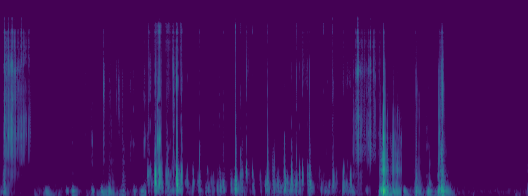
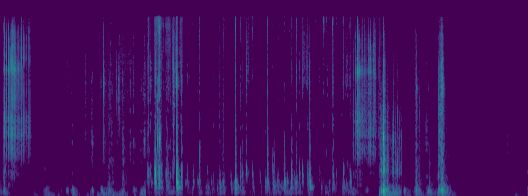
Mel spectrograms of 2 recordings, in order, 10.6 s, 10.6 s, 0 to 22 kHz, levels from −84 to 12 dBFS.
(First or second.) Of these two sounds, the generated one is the first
